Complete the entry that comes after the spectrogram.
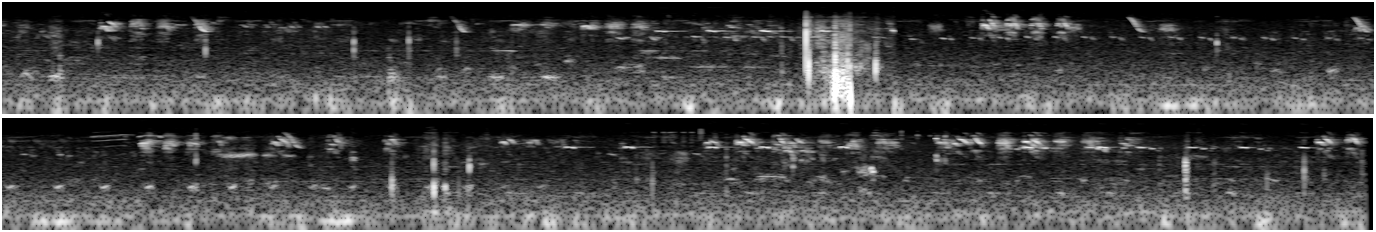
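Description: Faint chirping of birds, many short high calls scattered throughout, with a brief louder noise about eight seconds in.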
